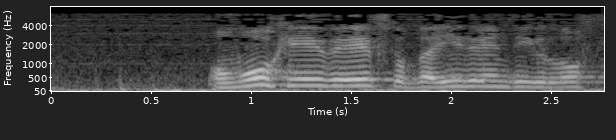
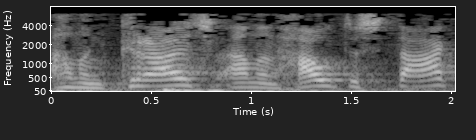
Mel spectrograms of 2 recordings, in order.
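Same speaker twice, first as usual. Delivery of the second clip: loud preaching; 5 dB louder than usual. Acted. Jesus quoted, preached loudly.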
